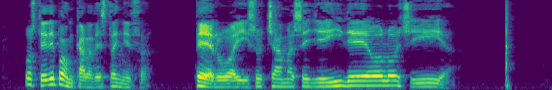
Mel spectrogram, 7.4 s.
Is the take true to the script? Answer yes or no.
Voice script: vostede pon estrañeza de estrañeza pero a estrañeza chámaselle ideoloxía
no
